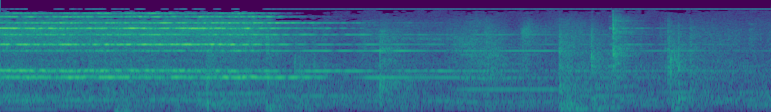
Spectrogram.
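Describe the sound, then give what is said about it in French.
A telephone rings with a steady, bright metallic bell tone that carries on throughout, fairly loud, with a few soft knocks and clunks in the background and no talking, in a scene from the film Le Petit Criminel. “Et puis un jour, le téléphone sonne et c'est une fille qui dit euh, Est-ce que je pourrais parler à, donc à la mère”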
